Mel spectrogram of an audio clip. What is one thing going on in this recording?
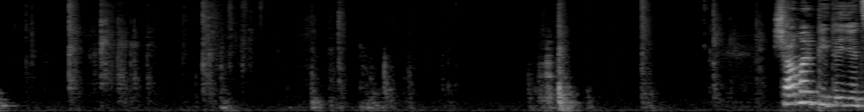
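Cards slide and tap softly on a wooden table.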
